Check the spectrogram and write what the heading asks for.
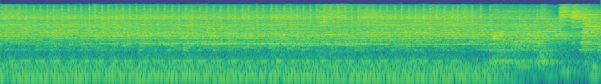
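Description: Deathcore band playing live, with heavily distorted guitars, bass and drums in a dense, loud wall of sound. About five seconds in, the low end drops out and the band breaks into short stop-start hits.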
